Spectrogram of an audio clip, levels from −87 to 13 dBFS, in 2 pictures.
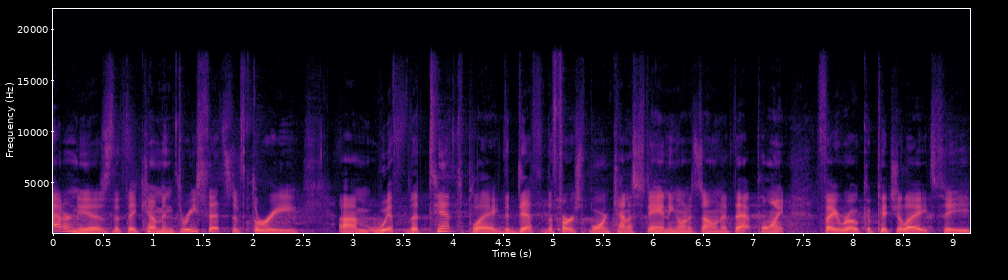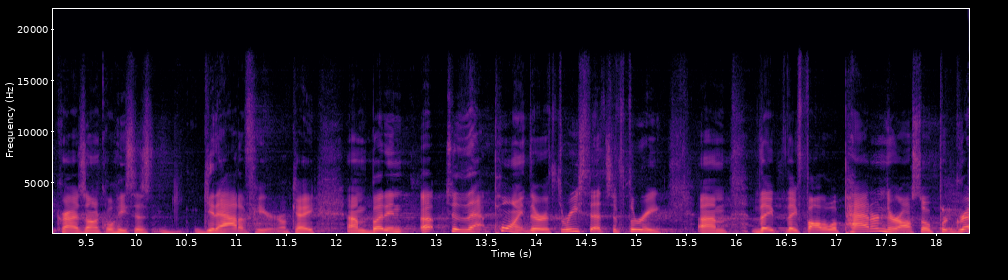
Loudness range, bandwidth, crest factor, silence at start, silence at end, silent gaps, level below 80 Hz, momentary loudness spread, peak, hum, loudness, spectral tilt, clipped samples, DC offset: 1 LU; 18 kHz; 20 dB; 0 s; 0 s; none; -70 dBFS; 6 LU; -2 dBFS; none; -23 LUFS; -5 dB/octave; under 0.1%; under 0.1%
